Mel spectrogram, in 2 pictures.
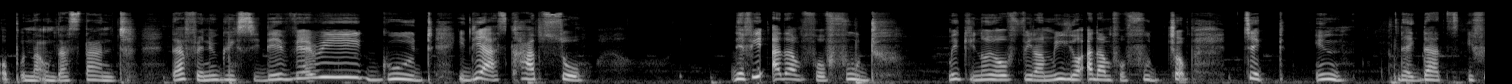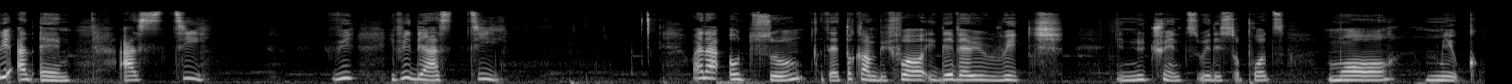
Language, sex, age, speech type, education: Nigerian Pidgin, female, 46-60, spontaneous, tertiary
